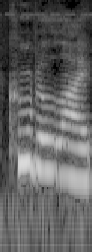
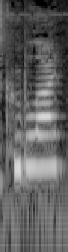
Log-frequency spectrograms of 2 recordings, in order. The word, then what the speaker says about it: Kublai: forces were directed by Kublai Khan who I'm sorry I've been saying as Kubo lie it's actually Kubla so yeah as the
